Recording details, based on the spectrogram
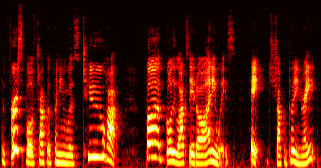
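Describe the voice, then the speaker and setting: A woman's voice: medium pitch, expressive, normal speed, a bit bright. A woman storyteller reading a children's picture book aloud expressively, with wry, mock-innocent asides.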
